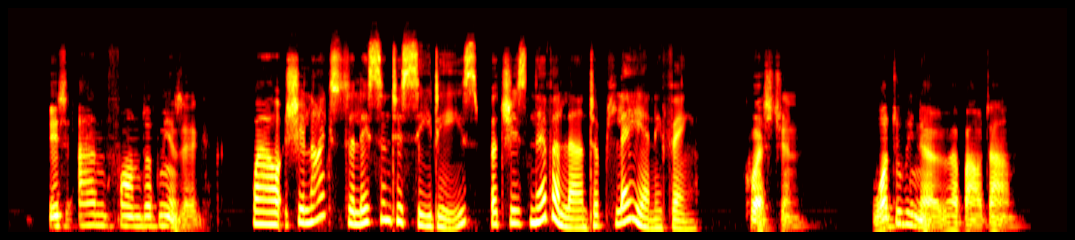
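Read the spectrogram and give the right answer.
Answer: She likes listening to CDs but has never learned to play an instrument.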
